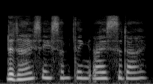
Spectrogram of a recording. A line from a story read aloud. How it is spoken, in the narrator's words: asked weakly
